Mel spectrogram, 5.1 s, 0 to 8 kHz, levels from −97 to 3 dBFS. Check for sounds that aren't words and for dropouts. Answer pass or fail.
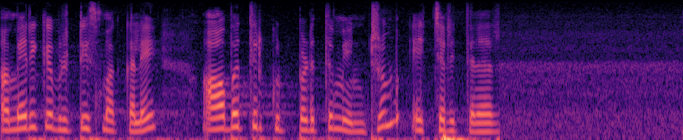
pass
